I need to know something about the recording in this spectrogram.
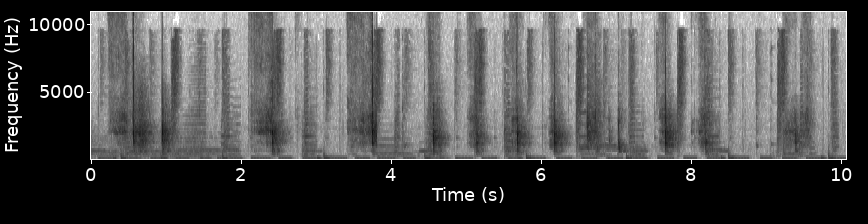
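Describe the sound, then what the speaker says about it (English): A knife chops daikon radish into planks on a cutting board, a steady run of crisp, close knocks in quick rhythm across the whole stretch, no talking. "Same with the daikon, we're just gonna take it into planks."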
